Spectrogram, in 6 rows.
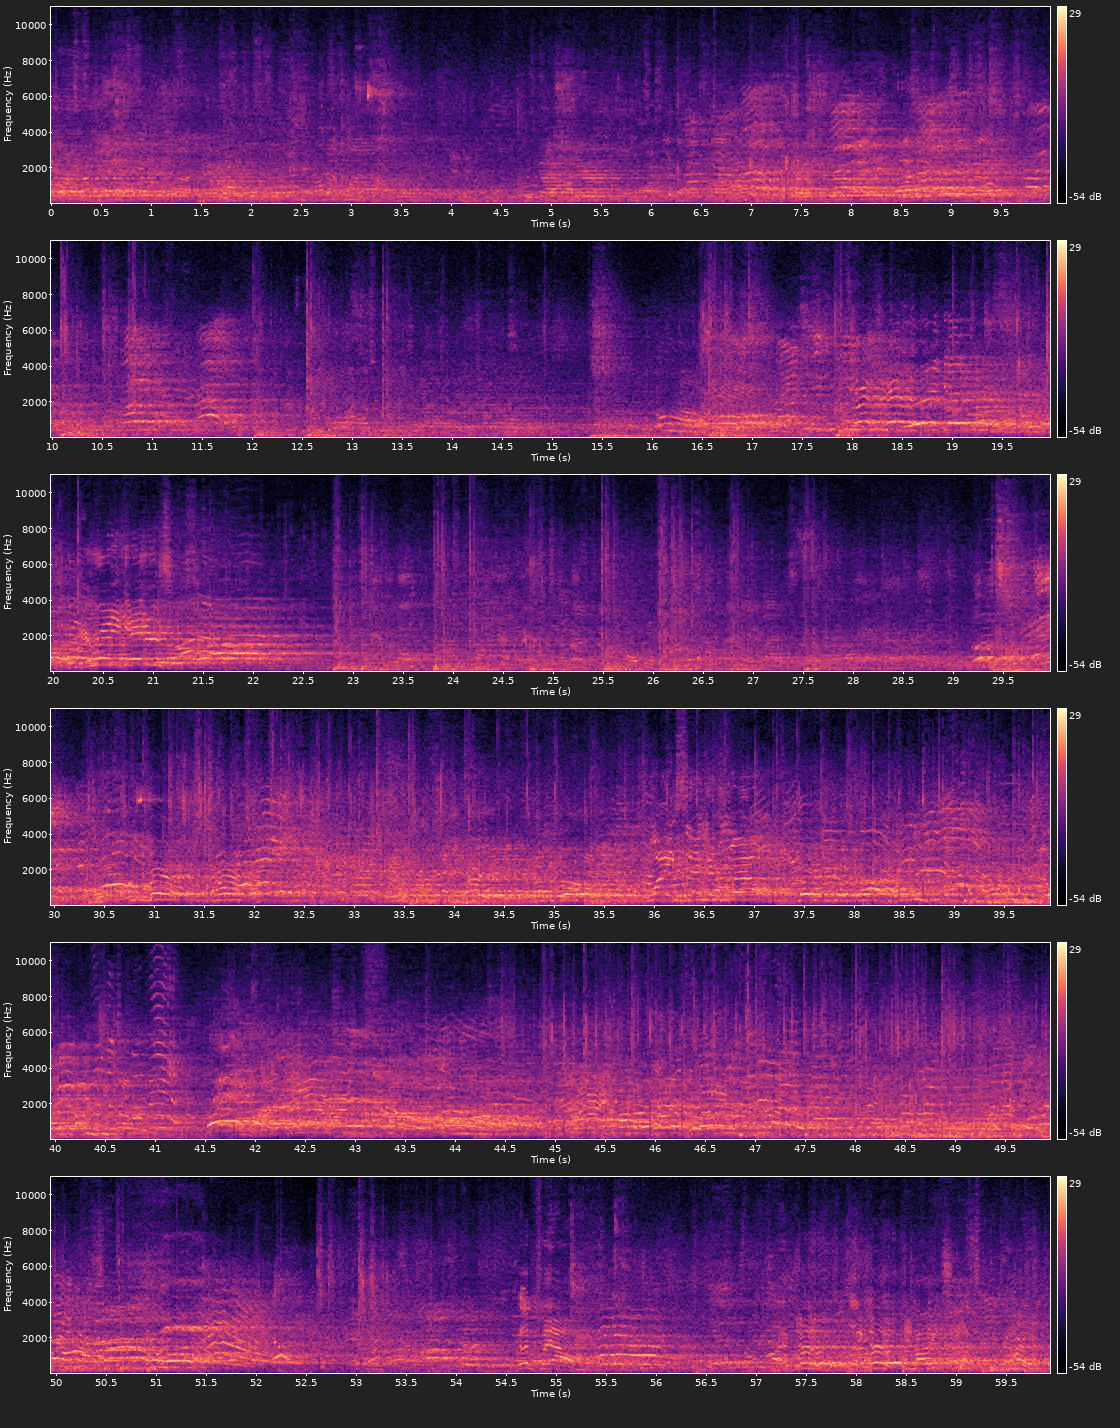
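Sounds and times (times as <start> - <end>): spectators shouting and cheering: 15.4 - 25.6, 29.1 - 59.9.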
